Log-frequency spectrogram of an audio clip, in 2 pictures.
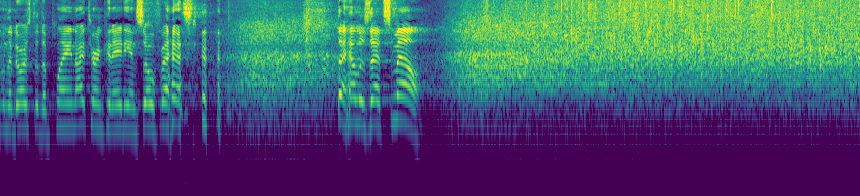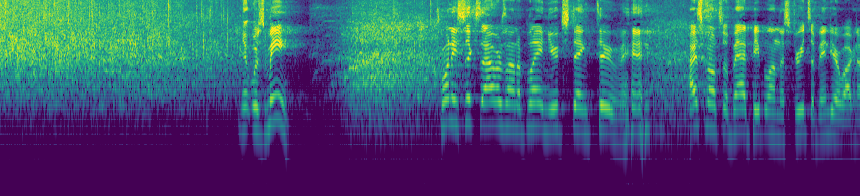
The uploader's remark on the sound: delivers an early career performance at the 1998 Just for Laughs Festival in Montreal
